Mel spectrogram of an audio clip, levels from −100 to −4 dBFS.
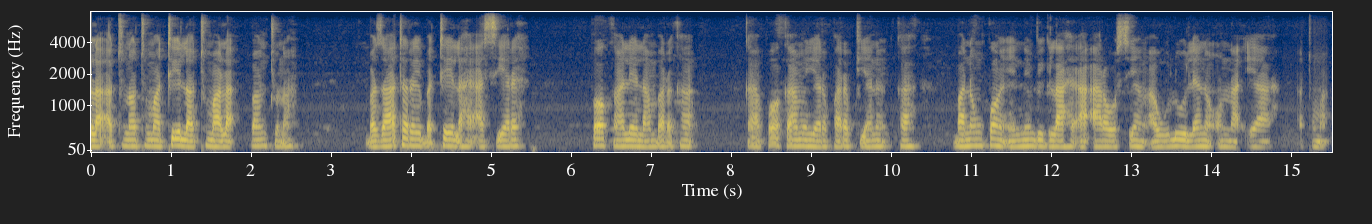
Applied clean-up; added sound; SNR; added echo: none; none; none; none.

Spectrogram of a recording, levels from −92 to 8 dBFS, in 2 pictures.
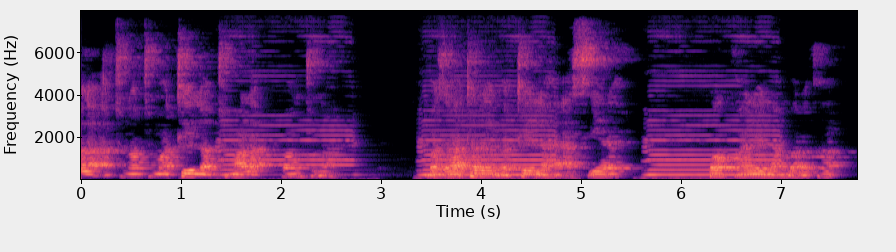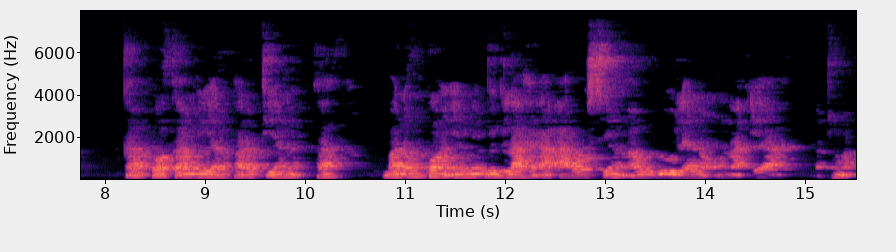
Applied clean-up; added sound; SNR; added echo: classical method WPE with log-MMSE.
